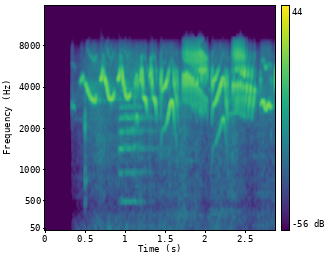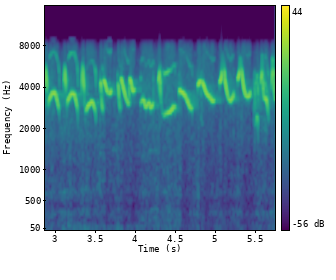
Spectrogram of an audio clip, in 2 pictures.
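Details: Caged lesser seed finch kept as a songbird at a home in Clonbrook, Guyana, January 2008: a rapid, continuous run of bright whistled slurs and warbling notes, densely repeated, with faint voices and room noise underneath.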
